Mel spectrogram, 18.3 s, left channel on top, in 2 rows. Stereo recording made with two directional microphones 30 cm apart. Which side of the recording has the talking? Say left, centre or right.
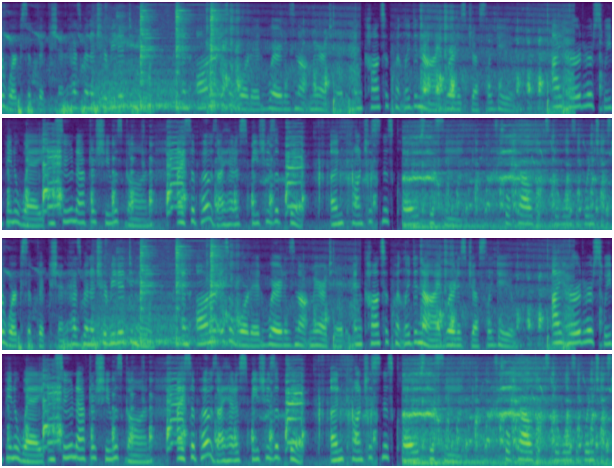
right.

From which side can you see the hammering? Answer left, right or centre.
centre.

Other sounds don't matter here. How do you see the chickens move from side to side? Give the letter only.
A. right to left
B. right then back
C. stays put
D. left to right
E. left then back
D.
